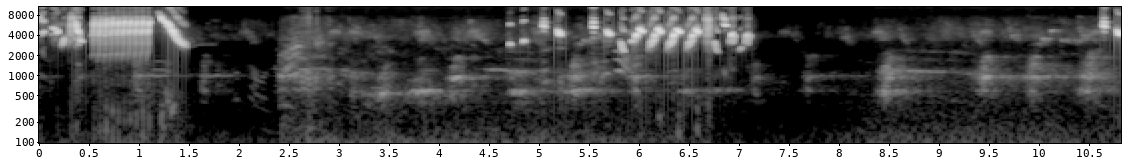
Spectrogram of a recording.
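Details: Wild-caught European goldfinch kept in a cage, singing nonstop: opens with a harsh buzzy rattle, then lively high twittering with tinkling, sliding notes, pauses, and resumes twittering, with faint low background sounds.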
